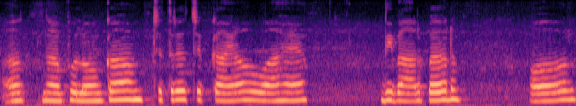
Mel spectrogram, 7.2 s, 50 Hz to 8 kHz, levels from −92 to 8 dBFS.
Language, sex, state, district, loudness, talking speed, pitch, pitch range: Hindi, female, Delhi, New Delhi, -12 LUFS, 100 wpm, 225 Hz, 215-240 Hz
